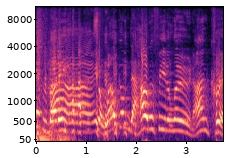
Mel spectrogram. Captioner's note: laugh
